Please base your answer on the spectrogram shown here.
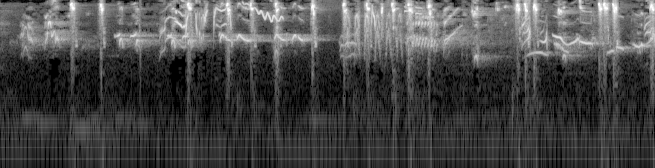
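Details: Thrush singing near the end of the hunting season: dense, high chirps and whistled phrases with buzzy notes and rising slurs, delivered in quick overlapping bursts with short gaps.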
